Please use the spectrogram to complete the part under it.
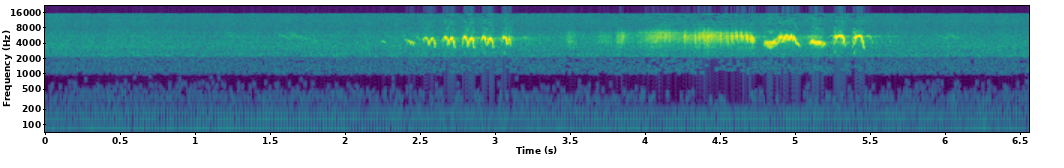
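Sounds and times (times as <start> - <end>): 
black redstart calling in crackling buzzy notes: 1.5 - 5.7.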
